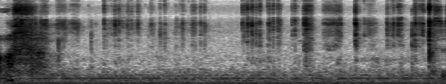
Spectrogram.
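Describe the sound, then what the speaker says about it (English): Scissors cut a paper strap off a collage handbag in a series of quick, crisp snips. The snips are close but quiet and sit over a steady background hum. "I'm going to cut that strap off"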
